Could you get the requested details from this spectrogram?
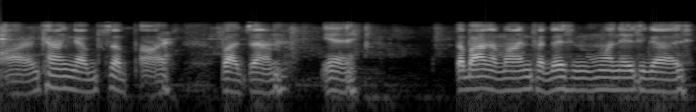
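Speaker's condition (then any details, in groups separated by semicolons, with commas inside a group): Cerebral palsy; attending therapy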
